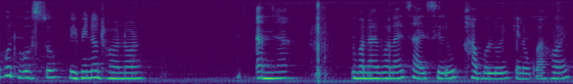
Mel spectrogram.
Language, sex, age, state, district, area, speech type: Assamese, female, 18-30, Assam, Tinsukia, rural, spontaneous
